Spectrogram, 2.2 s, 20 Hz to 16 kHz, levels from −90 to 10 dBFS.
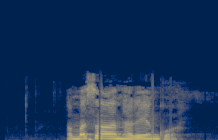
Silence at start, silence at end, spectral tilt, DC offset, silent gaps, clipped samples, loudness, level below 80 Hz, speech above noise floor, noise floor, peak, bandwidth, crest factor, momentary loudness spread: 0.65 s; 0.4 s; -4.5 dB/octave; under 0.1%; none; under 0.1%; -16 LUFS; -44 dBFS; 47 dB; -63 dBFS; -2 dBFS; 8 kHz; 16 dB; 19 LU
